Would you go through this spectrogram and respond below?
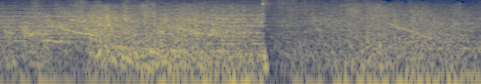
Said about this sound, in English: What is blowing up so much? Han's just shooting his blaster, and there's like fireworks going on.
